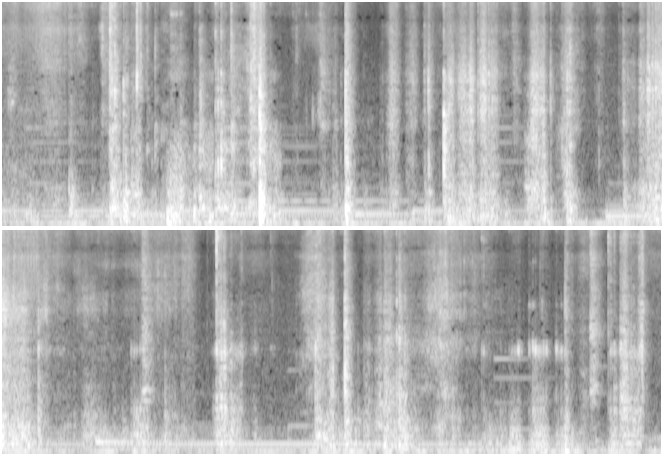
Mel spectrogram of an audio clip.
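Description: Small objects clatter and tap on a hard surface as hands handle them.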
